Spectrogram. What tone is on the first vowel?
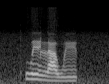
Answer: falling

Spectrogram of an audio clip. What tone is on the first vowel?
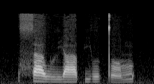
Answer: falling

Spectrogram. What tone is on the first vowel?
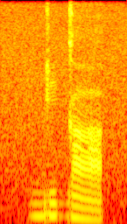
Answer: high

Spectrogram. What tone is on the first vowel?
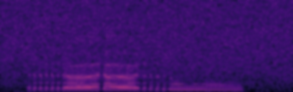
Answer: rising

